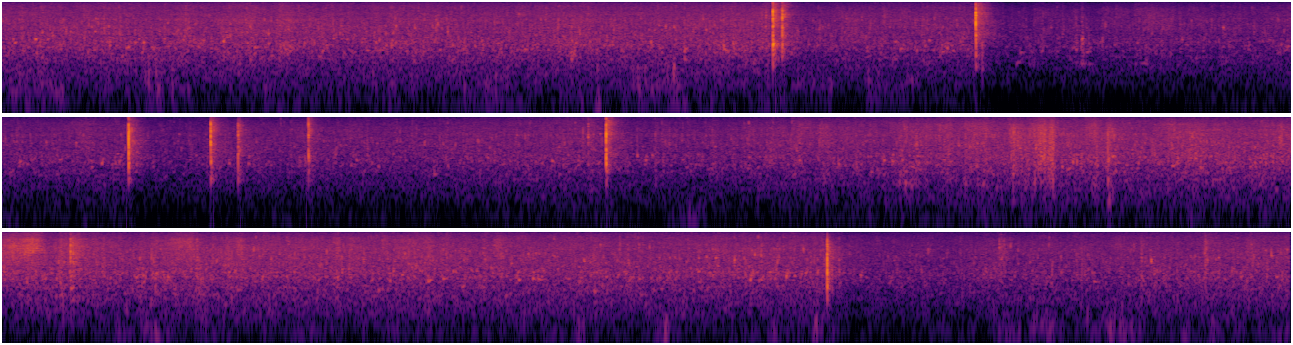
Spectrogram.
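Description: Small stream running steadily, with about seven short, sharp cracks scattered through, the loudest coming about six, seven, eleven and twenty-five seconds in.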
